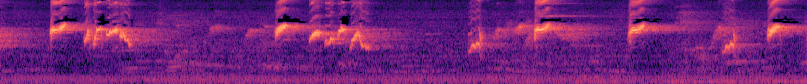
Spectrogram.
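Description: Red-whiskered bulbul giving bright, bubbly whistled phrases in quick bursts of three or four notes, repeated every second or two, with a faint low hum behind.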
